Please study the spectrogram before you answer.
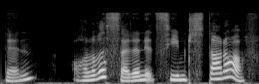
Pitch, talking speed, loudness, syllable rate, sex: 220 Hz, 230 wpm, -16 LUFS, 5.4 syllables/s, female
